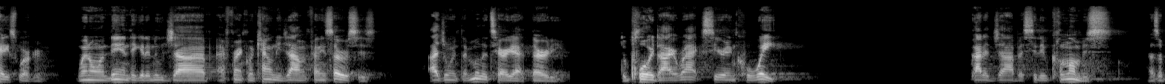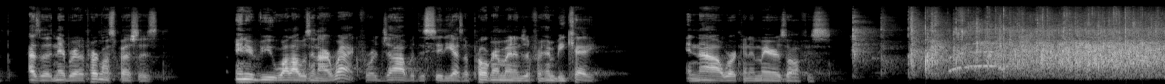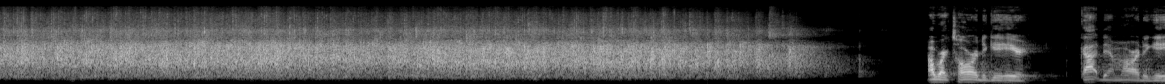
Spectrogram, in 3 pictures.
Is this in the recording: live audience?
yes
